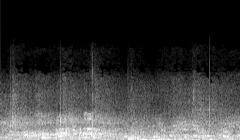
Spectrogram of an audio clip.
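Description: Indistinct voices of players and spectators talking, with a dull thump a little over a second in.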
